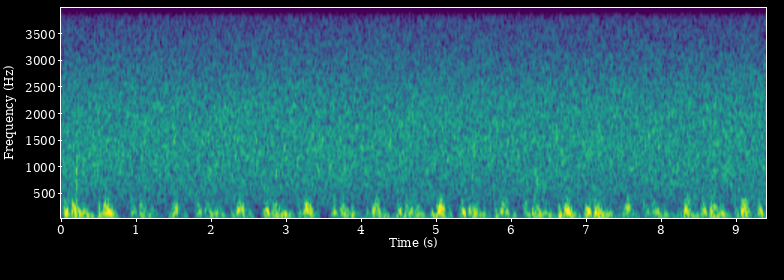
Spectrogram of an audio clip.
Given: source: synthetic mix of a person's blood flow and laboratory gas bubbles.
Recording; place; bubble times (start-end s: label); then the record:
Doppler ultrasound of blood flow; precordium
no bubbles
From the record:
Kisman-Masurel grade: 000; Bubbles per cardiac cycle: 0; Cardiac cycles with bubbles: 0%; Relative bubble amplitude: no bubbles discernible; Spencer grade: 0 (complete lack of bubble signals)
